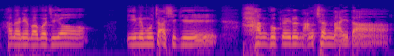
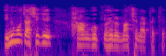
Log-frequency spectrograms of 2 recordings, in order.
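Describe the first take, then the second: First: Slow, earnest prayer voice with 한국교회를 leaned on; repentant prayer. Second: Said in the usual way. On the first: Retold or imitated. Pastor quoting a friend's Easter prayer, slow solemn confession. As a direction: pray it out slowly as a public confession. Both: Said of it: "이게 이제 기도".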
